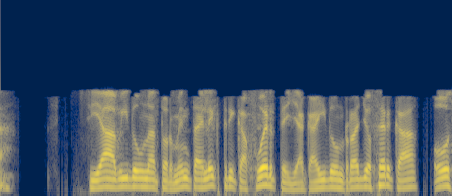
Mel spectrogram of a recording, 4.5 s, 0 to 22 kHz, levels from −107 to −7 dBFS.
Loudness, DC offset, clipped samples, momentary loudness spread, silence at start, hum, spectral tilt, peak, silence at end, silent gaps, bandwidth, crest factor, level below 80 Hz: -21 LUFS; under 0.1%; under 0.1%; 6 LU; 0 s; none; -10.5 dB/octave; -2 dBFS; 0 s; 0.21-0.44 s; 4 kHz; 20 dB; -50 dBFS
